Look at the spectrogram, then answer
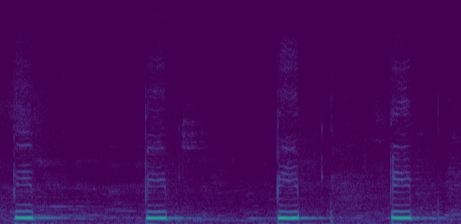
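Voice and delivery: short high electronic beeps; little high-pitched video game blips; imitated game beeps. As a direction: mimic Pong with evenly spaced high beeps. Imitates sound of Pong game.

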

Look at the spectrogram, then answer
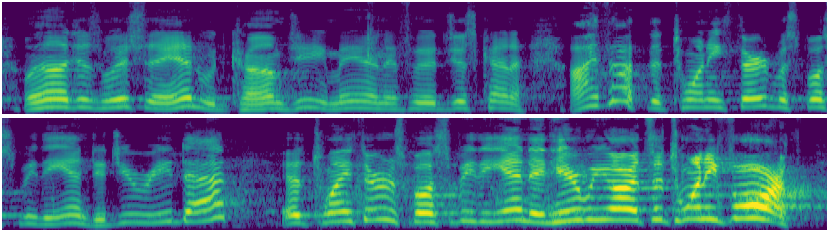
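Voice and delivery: whiny impatient believer, high and loud; mock the ones waiting for the end, rising to a shout; mock whiner.

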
